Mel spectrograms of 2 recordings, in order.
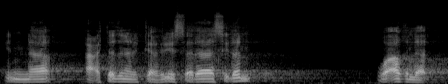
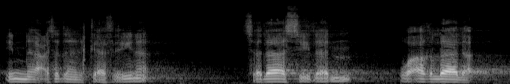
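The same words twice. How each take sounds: First: Salasil ends on a bare 'l' sound. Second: Salasil ends with a long 'a' vowel. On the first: "ووقف غيره كحمزة رحمه الله بلا ألف" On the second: "فوقف أبو عمرو بالألف"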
